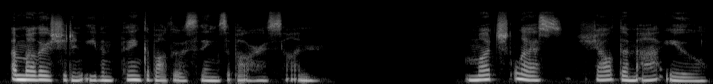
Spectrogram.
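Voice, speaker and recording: A woman acting a doting, possessive motherly figure in a soft-spoken ASMR roleplay, soothing with breathy half-whispers. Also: mid-range voice, no echo, exaggerated voice. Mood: protective indignation.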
